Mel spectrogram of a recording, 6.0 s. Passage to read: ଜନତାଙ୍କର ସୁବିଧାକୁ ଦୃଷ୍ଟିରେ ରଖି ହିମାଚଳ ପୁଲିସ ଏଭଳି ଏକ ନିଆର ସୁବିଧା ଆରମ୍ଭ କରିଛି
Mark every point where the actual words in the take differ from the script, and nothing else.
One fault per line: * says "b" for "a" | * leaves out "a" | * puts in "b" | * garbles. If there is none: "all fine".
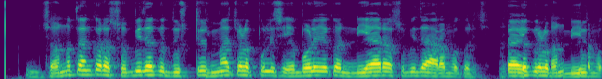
* leaves out "ରଖି"
* garbles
